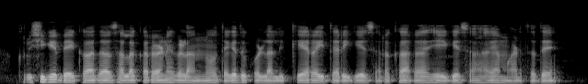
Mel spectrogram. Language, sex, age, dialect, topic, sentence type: Kannada, male, 25-30, Coastal/Dakshin, agriculture, question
